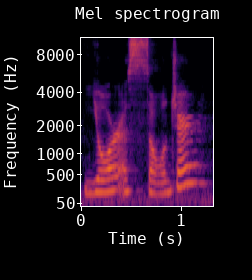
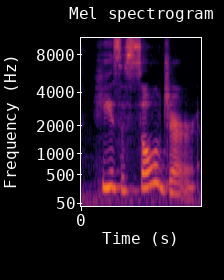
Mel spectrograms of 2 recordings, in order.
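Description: First: Slow question, rising at the end. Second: Higher-pitched eager outburst; blurting. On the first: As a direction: query it doubtfully, taking your time. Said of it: "the sergeant asked me". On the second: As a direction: blurt it out to save your friend. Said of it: "Eben blurted". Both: A narrator's reading.

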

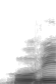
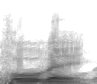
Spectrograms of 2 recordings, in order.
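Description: First: ਹੋਵੇ ending in closed "ay". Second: ਹੋਵੈ ending in open "ai". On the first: Teacher warning of a mistake, ਹੋਵੇ with closed e. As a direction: finish ਹੋਵੇ on a narrow e. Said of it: "ਨਹੀਂ ਕਹਿ ਦੇਣਾ". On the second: Teacher showing the right reading, ਹੋਵੈ with open ai. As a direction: finish ਹੋਵੈ wide, on ai. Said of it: "ਦਲਾਵਾਂ ਦੇ ਨਾਲ". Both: Shown as a demonstration.

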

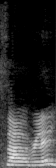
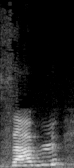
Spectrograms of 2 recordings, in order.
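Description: First: "sable" in two full syllables, SA-ble; Spanish "sable" with a sounded final e; Spanish pronunciation. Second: "sable" as French sabl', final e silent; one long syllable "sable", French style; French pronunciation. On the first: Teacher gives the sword word, Spanish pronunciation. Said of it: "En español". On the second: Teacher shows the word for sand, French pronunciation. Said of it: "pues en francés es". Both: Shown as a demonstration.

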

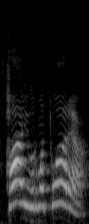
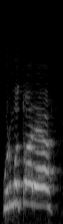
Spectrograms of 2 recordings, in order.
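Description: First: Loud, high and slow call; mocking loud echo of the call; repeated shout. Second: Very loud, high bellow echoing out; a cavernous shout from inside the capsule. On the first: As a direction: drag the shout out lazily. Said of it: "a repetat Coco". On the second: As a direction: bark the next one in. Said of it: "a strigat Krill dinăuntru". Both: A narrator's reading.

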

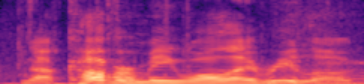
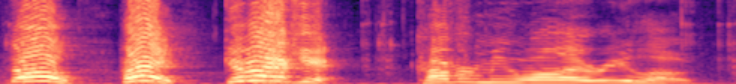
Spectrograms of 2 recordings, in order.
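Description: First: Said in the usual way. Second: Loud high frantic shout; frantic yell. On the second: Real, not acted. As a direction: yell it at the teammate. Teammate leaves him exposed.

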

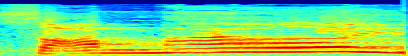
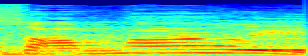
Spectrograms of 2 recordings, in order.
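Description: First: A loud, higher "សមហើយ" snapped at the son; angry scolding. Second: Said in the usual way. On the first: Retold or imitated. Parent scolding a son who drinks all day, loud angry retort. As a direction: bark "សមហើយ" like a fed-up parent.

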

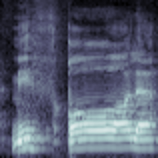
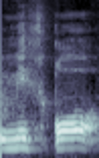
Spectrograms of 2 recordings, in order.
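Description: First: مثقال slowly with heavy but open aa; unrounded qaf. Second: مثقو ending in a long o; rounded qaf, wrong. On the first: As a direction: keep lips flat through مثقال. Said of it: "لا، مثقال". (مثقال بتفخيم دون تكوير) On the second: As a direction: push the lips round on مثقو. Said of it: "لا تكور الشفاه في القاف". (مثقو بتكوير القاف) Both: Shown as a demonstration.

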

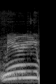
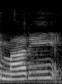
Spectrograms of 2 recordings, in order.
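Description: First: "Mary" said like "merry"; pronunciation MARY. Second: "Mari" said like "MAH-ree"; pronunciation MARI. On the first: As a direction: say "Mary" with an "eh" first vowel. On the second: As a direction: say "Mari" with an "ah" first vowel. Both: Shown as a demonstration. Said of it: "didn't know how to pronounce it".

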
